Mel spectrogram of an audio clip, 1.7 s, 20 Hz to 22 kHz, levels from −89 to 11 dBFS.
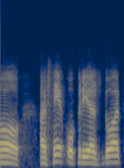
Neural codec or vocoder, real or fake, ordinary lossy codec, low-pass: codec, 16 kHz, 0.5 kbps, X-Codec, HuBERT features, trained on LibriSpeech; fake; Opus, 16 kbps; 7.2 kHz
